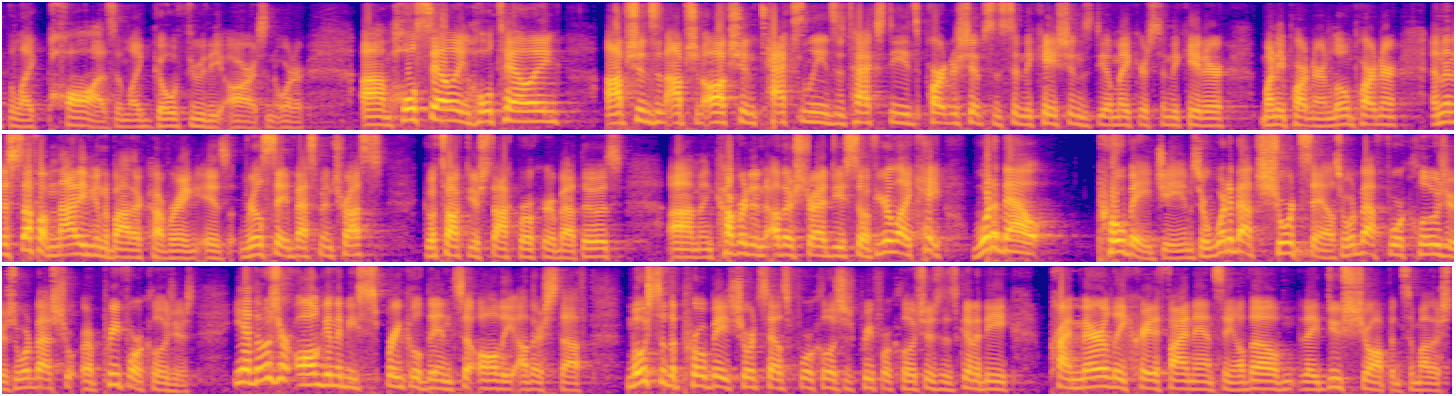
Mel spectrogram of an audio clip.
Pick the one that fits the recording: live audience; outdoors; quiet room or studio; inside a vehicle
live audience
